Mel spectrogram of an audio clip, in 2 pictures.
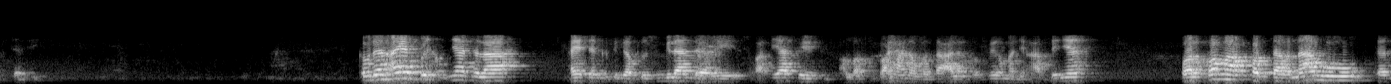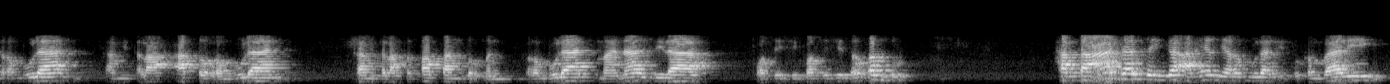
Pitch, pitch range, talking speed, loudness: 175 Hz, 145-215 Hz, 90 wpm, -13 LUFS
